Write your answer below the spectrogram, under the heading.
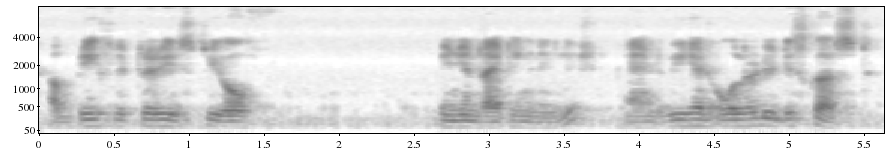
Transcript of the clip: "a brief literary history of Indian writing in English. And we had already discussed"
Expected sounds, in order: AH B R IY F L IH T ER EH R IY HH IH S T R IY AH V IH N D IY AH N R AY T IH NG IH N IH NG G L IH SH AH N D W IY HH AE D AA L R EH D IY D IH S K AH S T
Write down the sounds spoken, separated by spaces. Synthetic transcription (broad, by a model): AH B R IY F L IH T ER EH R IY HH IH S T R IY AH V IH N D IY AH N R AY T IH NG IH N IH NG G L IH SH AH N D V IY HH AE D AA L R EH D IY D IH S K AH S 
